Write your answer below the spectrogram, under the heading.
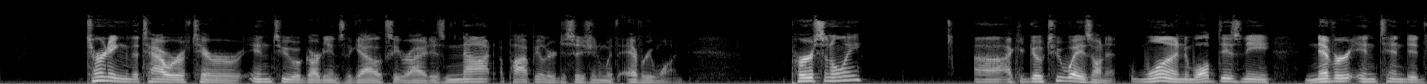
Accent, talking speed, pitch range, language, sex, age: American, 140 wpm, 100-125 Hz, English, male, 40-59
